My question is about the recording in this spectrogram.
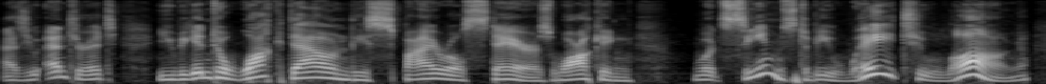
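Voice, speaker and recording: A man's voice: medium pitch, big pitch swings, unhurried, dry recording. A man working as game master, improvising narration for a tabletop role-playing game.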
